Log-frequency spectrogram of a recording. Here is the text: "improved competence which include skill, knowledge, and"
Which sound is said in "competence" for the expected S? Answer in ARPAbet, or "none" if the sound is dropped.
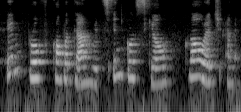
none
